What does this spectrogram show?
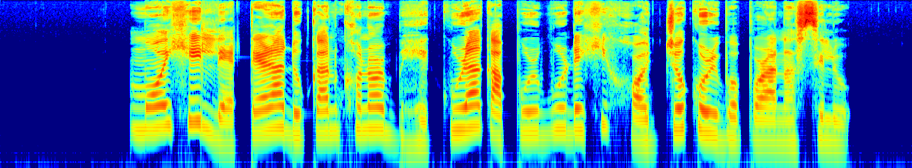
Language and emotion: Assamese, disgusted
